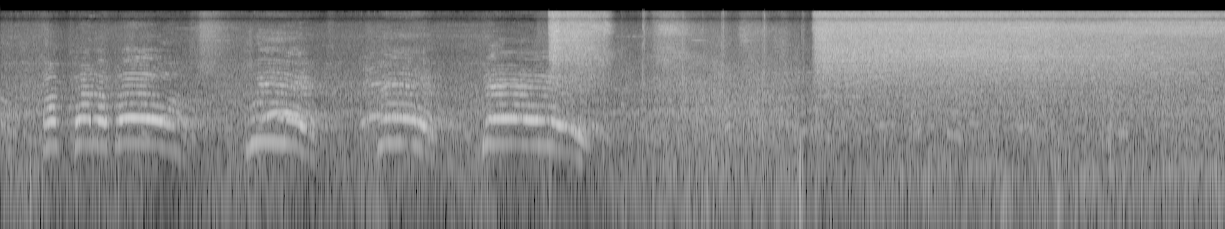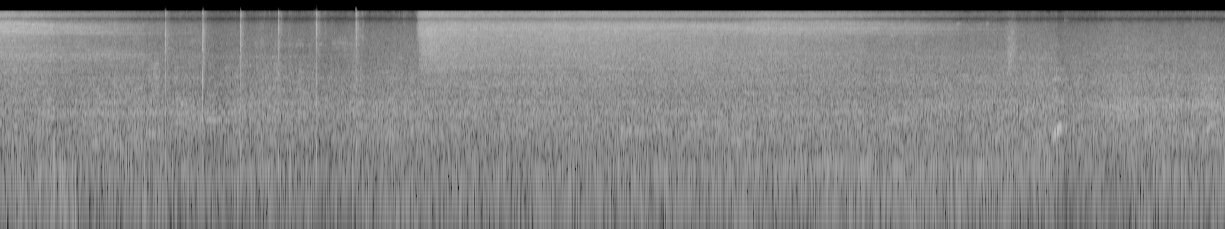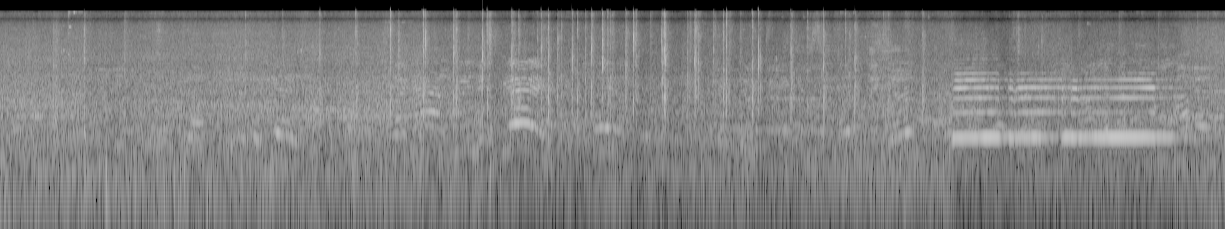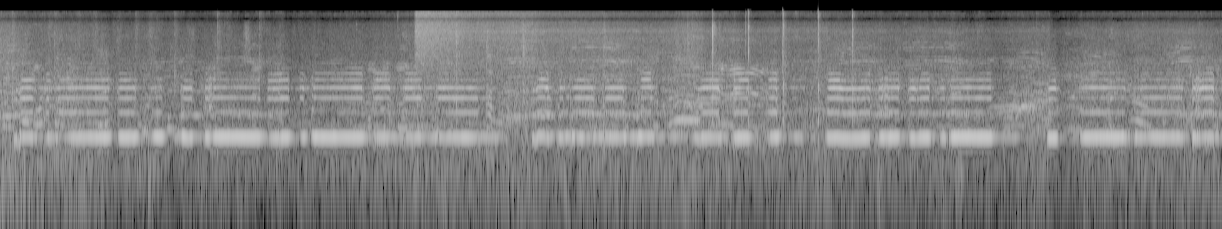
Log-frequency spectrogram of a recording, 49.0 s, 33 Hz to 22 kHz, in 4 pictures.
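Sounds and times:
people chattering: 0.0 - 48.9
bus air brakes hissing: 1.8 - 2.5, 5.4 - 14.1, 16.3 - 22.6, 40.7 - 46.2
horn held note: 37.0 - 48.9.

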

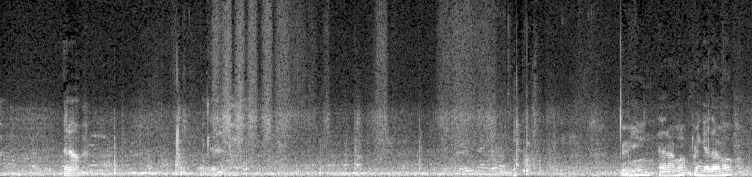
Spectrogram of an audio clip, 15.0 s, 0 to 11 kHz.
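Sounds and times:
hands rubbing fabric: 4.1 - 8.0, 8.7 - 10.0.

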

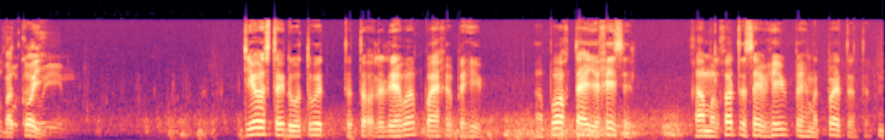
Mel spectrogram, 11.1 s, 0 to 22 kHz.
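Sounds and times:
faint low rumbling: 0.0 - 11.0
soft low bumps: 1.1 - 11.0.

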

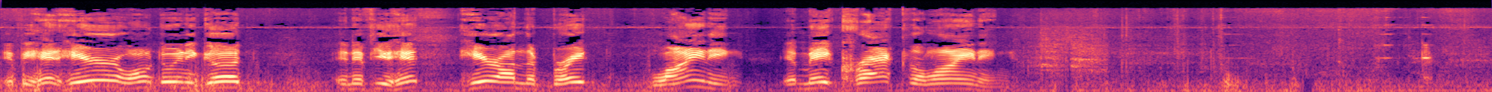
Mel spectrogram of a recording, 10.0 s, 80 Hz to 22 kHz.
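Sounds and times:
vehicle engine idling: 0.0 - 9.9
wind on microphone: 0.0 - 9.9.

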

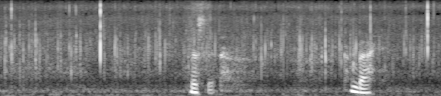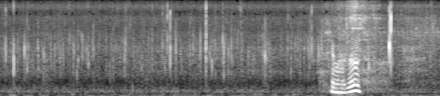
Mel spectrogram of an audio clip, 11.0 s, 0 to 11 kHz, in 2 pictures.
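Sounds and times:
light rain hiss: 0.0 - 11.0
raindrops ticking: 0.0 - 11.0.

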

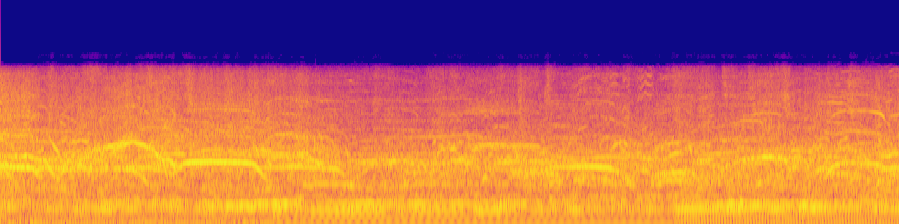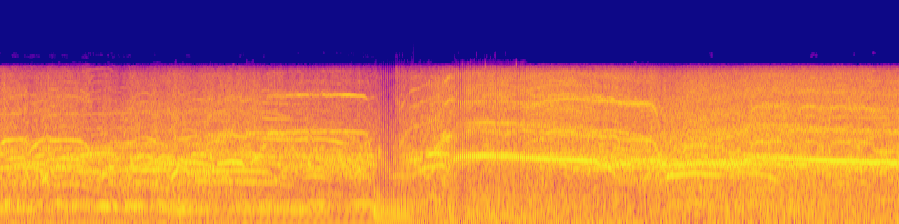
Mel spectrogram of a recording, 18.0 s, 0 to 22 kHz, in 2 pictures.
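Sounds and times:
amplified pop song: 0.0 - 17.9
crowd screaming and whooping: 0.0 - 17.9.

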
